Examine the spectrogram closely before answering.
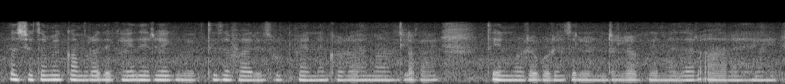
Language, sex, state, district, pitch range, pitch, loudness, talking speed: Hindi, female, Chhattisgarh, Sarguja, 200-210 Hz, 200 Hz, -17 LUFS, 200 wpm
